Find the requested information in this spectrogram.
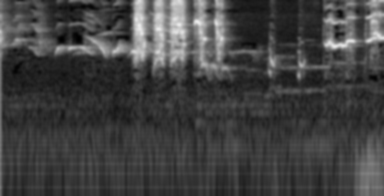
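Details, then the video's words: Oriental magpie-robin performing with open tail to provoke a rival; a slurred whistle, a burst of loud harsh rasping notes, then short thin whistles and a final bright phrase. "KACER NGEPLAY BUKA EKOR BIKIN LAWAN TAMBAH EMOSI"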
